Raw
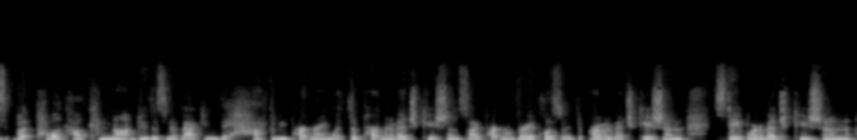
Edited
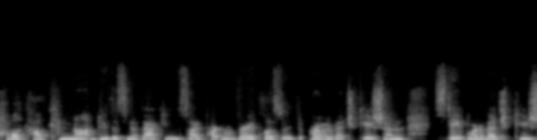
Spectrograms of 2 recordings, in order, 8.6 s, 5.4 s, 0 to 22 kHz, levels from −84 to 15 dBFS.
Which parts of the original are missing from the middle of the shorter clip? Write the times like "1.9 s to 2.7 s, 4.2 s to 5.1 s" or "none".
2.2 s to 4.6 s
